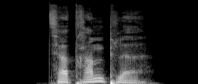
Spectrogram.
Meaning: inflection of zertrampeln: 1. first-person singular present 2. first/third-person singular subjunctive I 3. singular imperative
- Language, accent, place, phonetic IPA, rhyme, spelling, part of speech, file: German, Germany, Berlin, [t͡sɛɐ̯ˈtʁamplə], -amplə, zertrample, verb, De-zertrample.ogg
